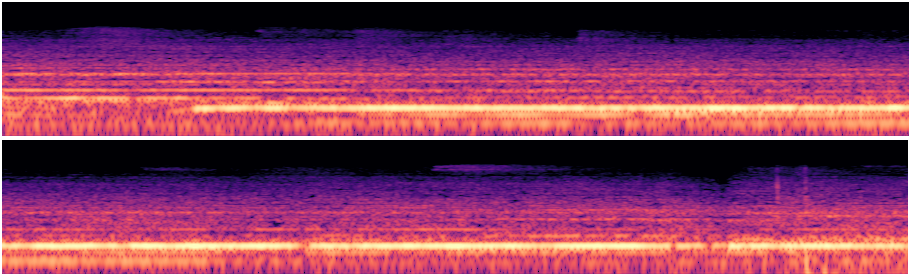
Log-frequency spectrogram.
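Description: A young woman sings a long, steady note through a microphone.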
